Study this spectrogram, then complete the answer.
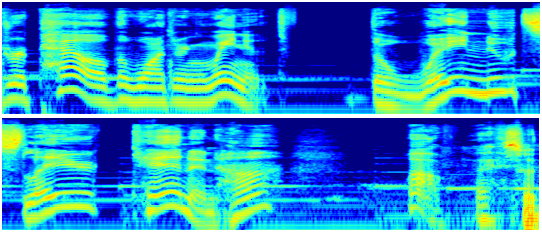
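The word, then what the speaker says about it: Wenut: Slayer Cannon and repel the wandering waynood the way Newt Slayer Cannon huh wow so that's how you pronounce it way Newt as its name implies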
